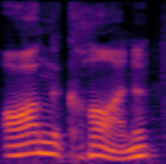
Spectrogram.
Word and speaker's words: Ong Khan: So he was found by Ong Khan. That's a really hard thing to pronounce.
